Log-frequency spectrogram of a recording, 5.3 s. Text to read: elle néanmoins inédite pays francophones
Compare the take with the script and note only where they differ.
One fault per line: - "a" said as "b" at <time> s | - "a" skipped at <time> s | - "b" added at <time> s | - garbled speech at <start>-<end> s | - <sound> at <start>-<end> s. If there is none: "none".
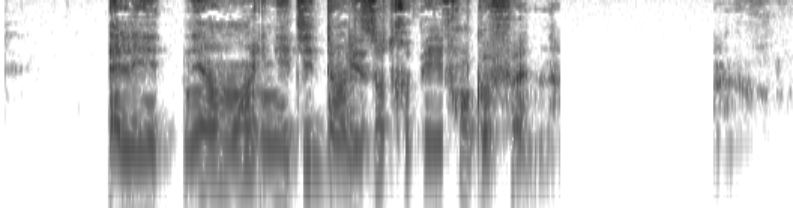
- "est" added at 0.9 s
- "dans les autres" added at 2.1 s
